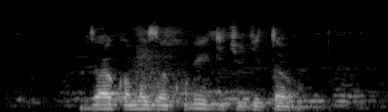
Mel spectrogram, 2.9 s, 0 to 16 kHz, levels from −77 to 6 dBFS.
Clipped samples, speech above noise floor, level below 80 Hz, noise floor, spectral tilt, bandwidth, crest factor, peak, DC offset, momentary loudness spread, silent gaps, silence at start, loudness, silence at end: under 0.1%; 31 dB; -64 dBFS; -59 dBFS; -6 dB/octave; 7.6 kHz; 20 dB; -10 dBFS; under 0.1%; 20 LU; none; 0.6 s; -28 LUFS; 0.2 s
